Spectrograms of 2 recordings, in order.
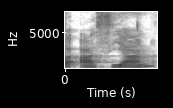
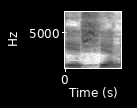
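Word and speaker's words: ASEAN: south ए से होगा आसियान आसियान या फिर एशियन आप कुछ भी पढ़ सकते हैं प्रोनाउंस कर सकते हैं फिर ए से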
